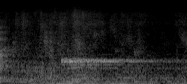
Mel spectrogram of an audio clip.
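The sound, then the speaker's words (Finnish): Shower water runs over a person's face and body and drains into a floor drain in a steady, hissing rush with no voices. Partway through, a thin, high whistle like a pipe or faucet whine joins and holds to the end. “Vesi valuu naamalle niin, että vain suu ja nenä saa ilmaa.”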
